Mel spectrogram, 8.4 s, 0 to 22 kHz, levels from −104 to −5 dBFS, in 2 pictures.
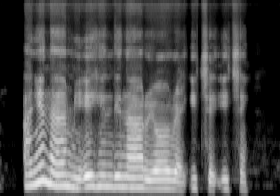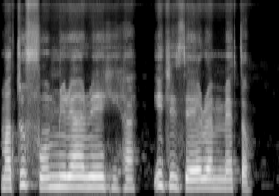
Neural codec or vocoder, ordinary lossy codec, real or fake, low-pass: autoencoder, 48 kHz, 128 numbers a frame, DAC-VAE, trained on Japanese speech; none; fake; none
